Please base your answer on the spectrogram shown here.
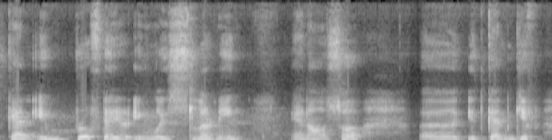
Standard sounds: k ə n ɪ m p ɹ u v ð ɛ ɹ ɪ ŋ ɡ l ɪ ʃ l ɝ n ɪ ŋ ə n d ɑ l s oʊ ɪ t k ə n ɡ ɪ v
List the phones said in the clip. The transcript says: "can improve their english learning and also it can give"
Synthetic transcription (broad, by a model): k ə n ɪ m p ɹ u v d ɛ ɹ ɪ ŋ ɡ l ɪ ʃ l ɝ n ɪ ŋ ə n ɑ l s oʊ ɪ t k ə n ɡ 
